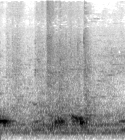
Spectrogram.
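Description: Soft, low cooing from a bird close by, repeated a few times, with faint rustling in between.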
